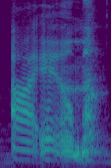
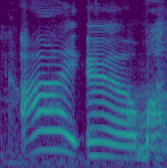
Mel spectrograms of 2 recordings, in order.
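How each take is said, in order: First: It sounds hesitant and unconvincing. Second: It sounds firm and convinced.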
